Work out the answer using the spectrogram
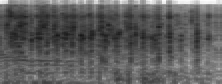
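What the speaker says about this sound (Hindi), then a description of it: "ताली बजा के उसकी महिमा करें।" A church congregation claps their hands together in a dense, steady burst of applause filling the room, continuous and loud for a couple of seconds with no talking over it.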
